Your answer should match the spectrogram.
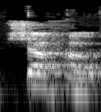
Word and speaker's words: Shahar: Yeah, it's okay, Shahar, because it's Shahar, but Shahar, it's okay. I know it's hard to pronounce.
